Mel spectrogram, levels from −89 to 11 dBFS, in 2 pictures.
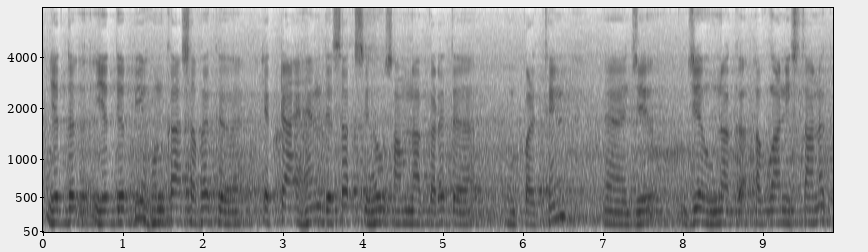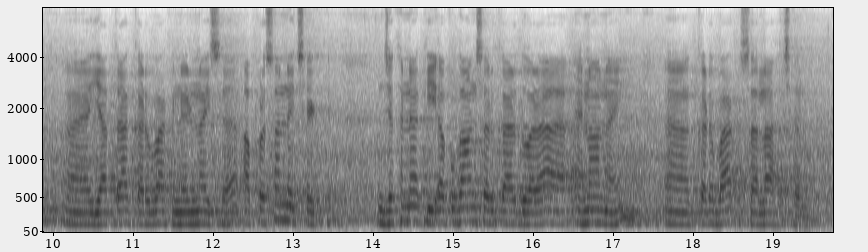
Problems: constant background noise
